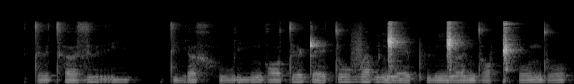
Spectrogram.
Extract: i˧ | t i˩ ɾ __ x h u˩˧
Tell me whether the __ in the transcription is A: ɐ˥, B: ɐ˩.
A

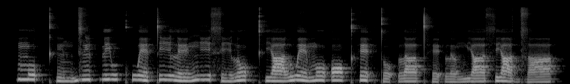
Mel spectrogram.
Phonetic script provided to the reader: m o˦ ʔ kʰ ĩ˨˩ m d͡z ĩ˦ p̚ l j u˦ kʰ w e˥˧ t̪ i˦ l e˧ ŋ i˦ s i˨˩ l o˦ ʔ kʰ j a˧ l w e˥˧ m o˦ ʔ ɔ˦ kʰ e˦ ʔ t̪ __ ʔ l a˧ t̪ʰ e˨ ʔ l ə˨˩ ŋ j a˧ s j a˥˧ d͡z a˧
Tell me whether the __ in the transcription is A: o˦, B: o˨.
B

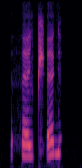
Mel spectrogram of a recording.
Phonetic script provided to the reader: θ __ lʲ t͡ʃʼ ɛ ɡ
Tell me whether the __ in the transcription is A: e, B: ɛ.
B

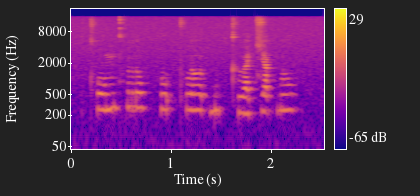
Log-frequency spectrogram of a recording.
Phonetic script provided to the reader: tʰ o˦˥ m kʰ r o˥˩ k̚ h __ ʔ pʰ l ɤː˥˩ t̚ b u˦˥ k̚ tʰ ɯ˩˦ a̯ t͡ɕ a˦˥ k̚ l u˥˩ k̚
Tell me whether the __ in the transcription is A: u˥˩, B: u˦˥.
B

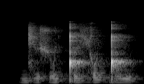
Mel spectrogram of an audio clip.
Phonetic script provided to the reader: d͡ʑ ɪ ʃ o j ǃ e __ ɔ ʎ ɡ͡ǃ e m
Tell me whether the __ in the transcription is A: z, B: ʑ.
B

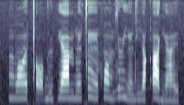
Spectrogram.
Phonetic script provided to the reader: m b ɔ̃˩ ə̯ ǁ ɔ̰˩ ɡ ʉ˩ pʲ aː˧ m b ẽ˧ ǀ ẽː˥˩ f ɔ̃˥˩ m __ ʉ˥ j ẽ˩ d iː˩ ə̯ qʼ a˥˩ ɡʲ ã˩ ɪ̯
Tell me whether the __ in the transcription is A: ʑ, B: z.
B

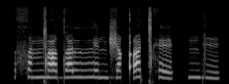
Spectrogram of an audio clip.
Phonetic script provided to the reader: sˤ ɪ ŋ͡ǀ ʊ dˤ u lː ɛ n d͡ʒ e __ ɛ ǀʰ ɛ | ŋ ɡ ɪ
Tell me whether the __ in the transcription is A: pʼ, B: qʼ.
B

